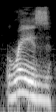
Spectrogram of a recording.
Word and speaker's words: raised: let's do some verbs raised meaning like to raise my hand now this word is a bit unusual because even though it is spelled with an S it's pronounced with a voiced Z raised so we say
